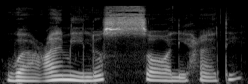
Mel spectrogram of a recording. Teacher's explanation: صاد heavy اور ہا حلق سے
